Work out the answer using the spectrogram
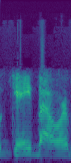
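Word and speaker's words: Gebauer: Silas Newton and Leo Gabe our by the way is how you say that I just had dinner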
